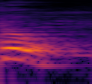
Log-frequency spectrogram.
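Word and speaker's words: ρ: हैं वो लगाएंगे, और इसे हम प्रोनाउंस करते हैं रो, ठीक है, RH रो।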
